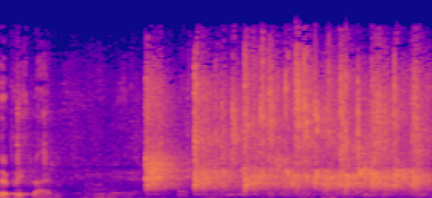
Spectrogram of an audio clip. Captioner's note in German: Beifall AfD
